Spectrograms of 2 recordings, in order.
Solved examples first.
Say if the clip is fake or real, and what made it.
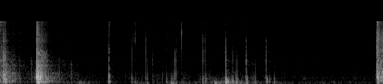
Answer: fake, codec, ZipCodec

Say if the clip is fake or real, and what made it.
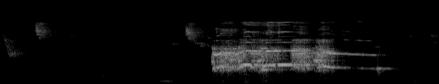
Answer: real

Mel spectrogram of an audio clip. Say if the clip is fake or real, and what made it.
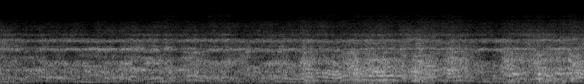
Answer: fake, codec, SNAC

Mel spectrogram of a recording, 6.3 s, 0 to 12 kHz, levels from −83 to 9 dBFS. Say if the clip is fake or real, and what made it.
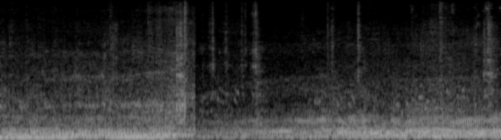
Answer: real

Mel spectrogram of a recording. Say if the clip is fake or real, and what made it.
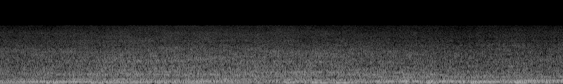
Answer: fake, codec, DAC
